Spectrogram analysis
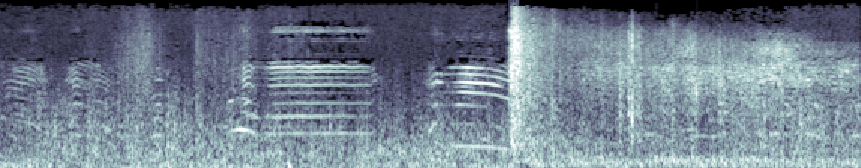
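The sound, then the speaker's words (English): Artillery shelling hits a city centre, with a single sharp, loud blast cracking through midway over a constant roar of wind noise and rumbling. “where they are shelling the absolute downtown centre to try to drive out the last of Gaddafi's forces”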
